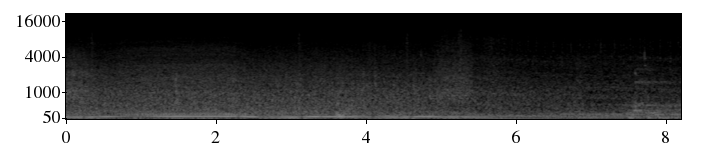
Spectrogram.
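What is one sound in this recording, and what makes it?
An engine rumbles steadily as a vehicle drives along.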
